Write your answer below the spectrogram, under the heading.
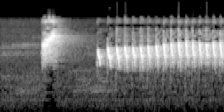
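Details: {'text': 'Master song of the kapas tembak, or sooty-headed bulbul, for training other songbirds: one loud upswept note, a brief gap, then an even, rapid series of bright repeated notes.'}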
